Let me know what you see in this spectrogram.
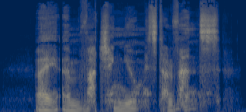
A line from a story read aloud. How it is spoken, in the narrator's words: he said, his tone low and dangerous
